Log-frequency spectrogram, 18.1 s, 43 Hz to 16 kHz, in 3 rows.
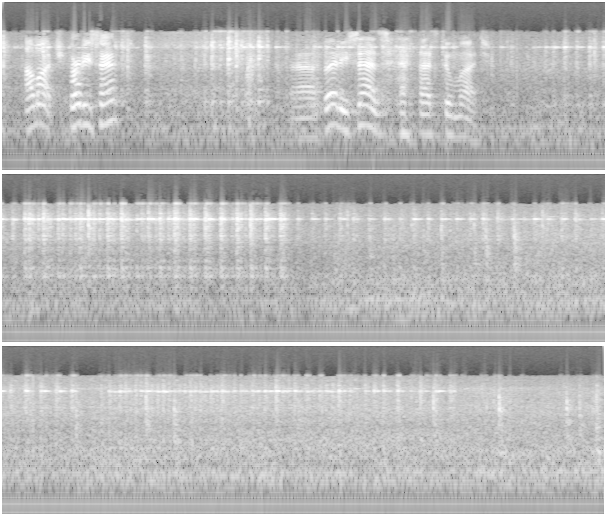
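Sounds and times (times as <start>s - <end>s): gasoline pump running: 0.0s - 18.0s.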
